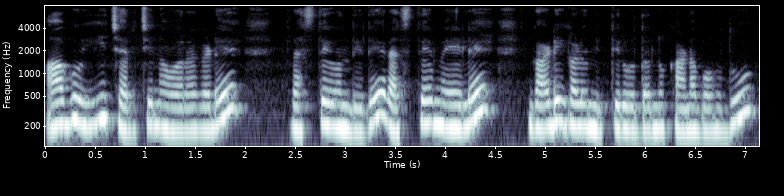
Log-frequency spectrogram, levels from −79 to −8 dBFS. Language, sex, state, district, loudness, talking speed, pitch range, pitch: Kannada, female, Karnataka, Bangalore, -15 LUFS, 100 wpm, 180-220 Hz, 190 Hz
